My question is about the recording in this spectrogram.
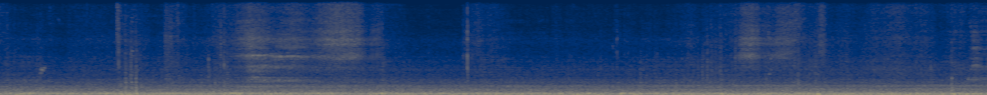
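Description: Steady low hum of a car's engine and tyres heard from inside the cabin while driving slowly, with two brief swells of hiss.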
